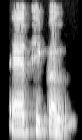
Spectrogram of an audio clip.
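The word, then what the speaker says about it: ethical: एथिकल, एथिकल।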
